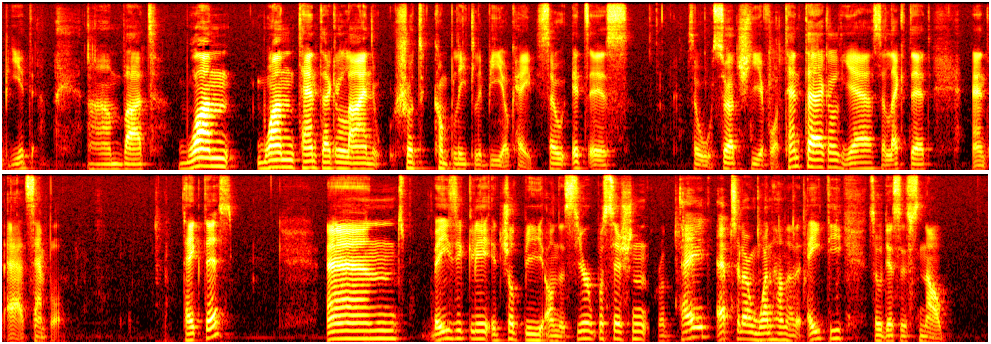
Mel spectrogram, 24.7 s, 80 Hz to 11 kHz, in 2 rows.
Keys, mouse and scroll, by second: 1.0 KP_1, 1.7-4.0 scroll down 1, 5.6 click, 6.0-6.3 scroll down 8, 8.0-11.0 drag, 12.3-13.4 drag, 13.4-14.2 scroll down 5, 14.2 g, 19.1 scroll up 2, 19.5-20.4 shift+middle drag, 20.7 r.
